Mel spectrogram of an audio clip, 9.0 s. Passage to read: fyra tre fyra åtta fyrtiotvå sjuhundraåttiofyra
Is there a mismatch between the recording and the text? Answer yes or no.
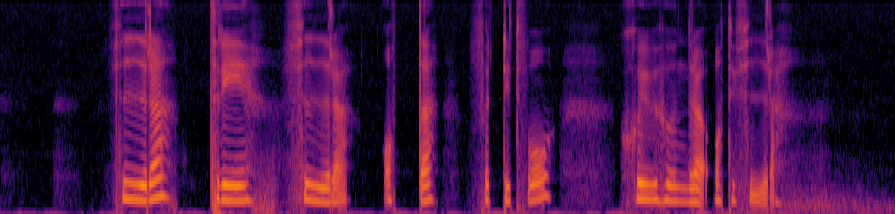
no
